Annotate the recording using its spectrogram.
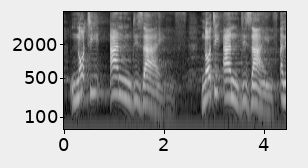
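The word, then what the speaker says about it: Knotty an Dezigns: Anna Reese she has a little business called Naughty and Designs naughty and designed and it's spelled k-n-o-t-y capital a n capital d e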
